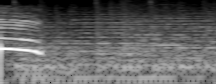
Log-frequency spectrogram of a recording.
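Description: A man's drawn-out, high-pitched cry that slides down in pitch and stops about half a second in, followed by faint background music.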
